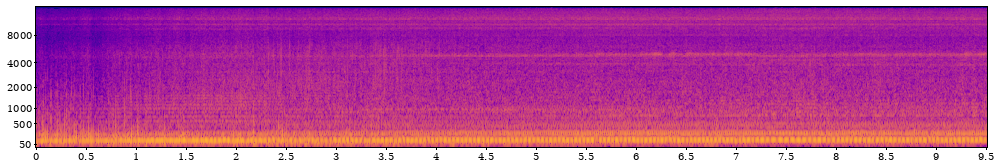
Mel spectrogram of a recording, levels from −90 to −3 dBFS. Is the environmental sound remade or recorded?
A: remade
